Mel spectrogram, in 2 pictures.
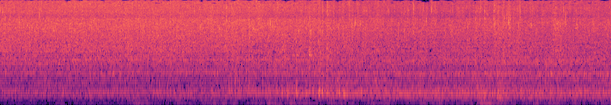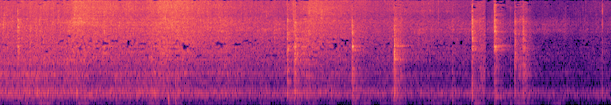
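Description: Freshly ground masala paste frying in oil in a pressure cooker pan, sizzling steadily while it is stirred with a metal slotted spoon as it is sautéed. From about twelve seconds in the sizzling dies down and the spoon knocks sharply against the pot several times.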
